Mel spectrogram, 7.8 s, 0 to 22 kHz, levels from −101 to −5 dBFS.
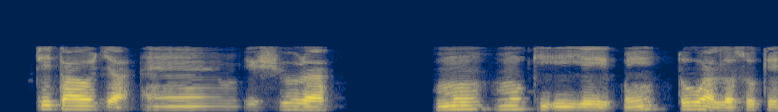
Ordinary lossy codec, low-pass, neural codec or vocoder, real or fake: AAC, 16 kbps; 7.2 kHz; none; real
